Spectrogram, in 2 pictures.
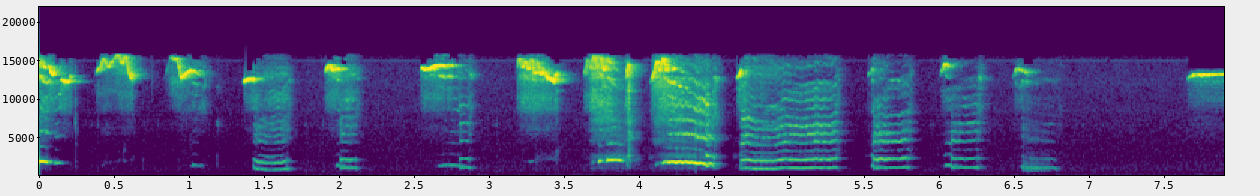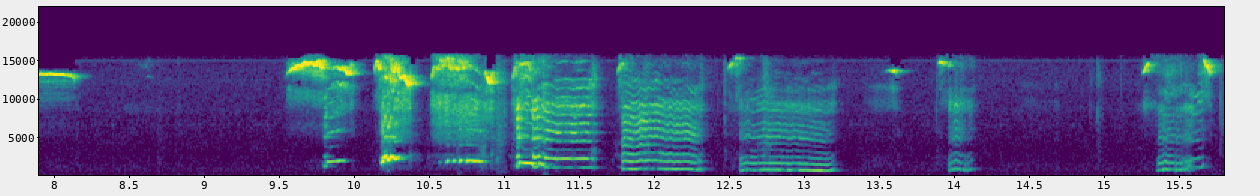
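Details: Westiepoo puppy indoors, July 2015; series of short high whimpers and yelps with quiet gaps, several drawn-out wavering whines, some bursts clustered around the middle and end.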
